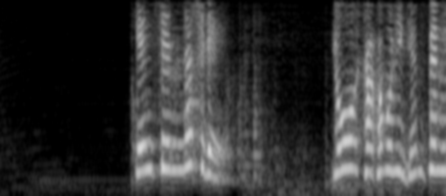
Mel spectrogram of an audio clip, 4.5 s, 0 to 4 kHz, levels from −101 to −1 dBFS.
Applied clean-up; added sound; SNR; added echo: neural mask model DeepFilterNet 3.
